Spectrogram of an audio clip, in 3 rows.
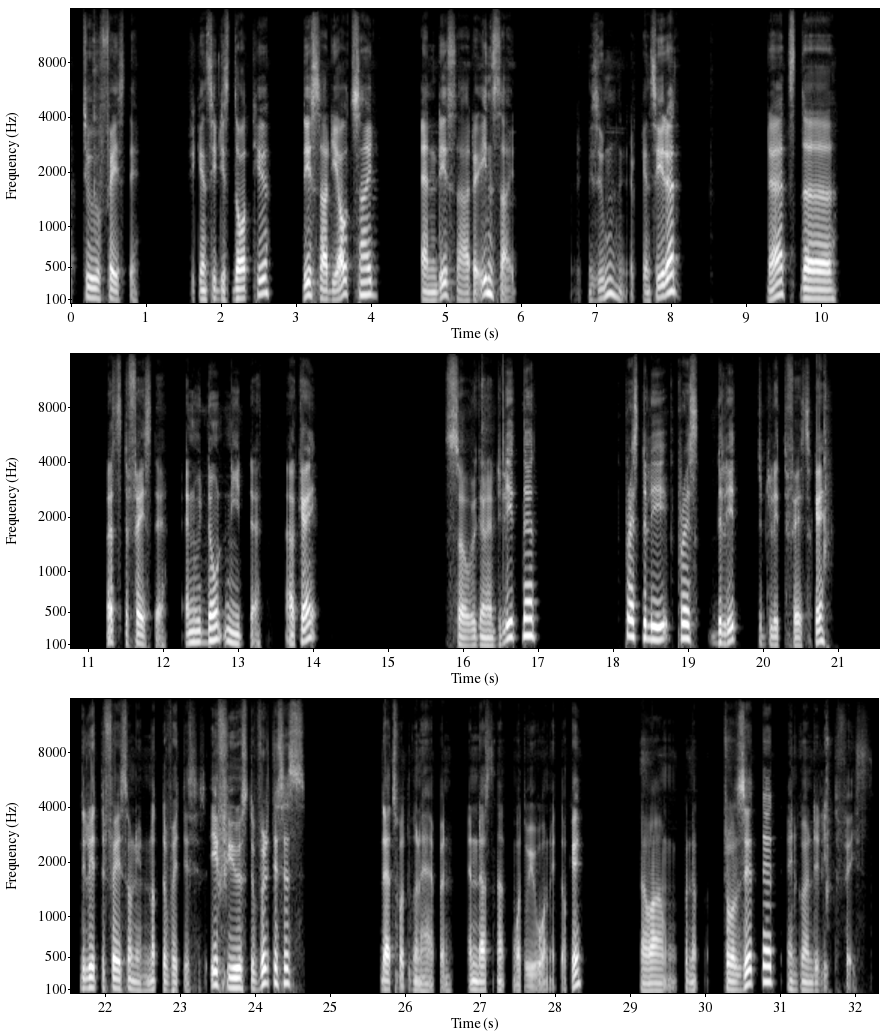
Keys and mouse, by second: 0.6 shift+middle click, 1.2 middle click, 3.1 click, 4.1 click, 5.6 click, 6.9-8.1 middle drag, 8.7 shift+middle click, 9.2-16.1 middle drag, 16.4 shift+middle click, 17.2 middle click, 17.8 middle click, 19.0 shift+middle click, 20.9 Delete, 25.4 middle click, 26.2-29.0 middle drag, 30.3 ctrl+z, 31.7 Delete.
